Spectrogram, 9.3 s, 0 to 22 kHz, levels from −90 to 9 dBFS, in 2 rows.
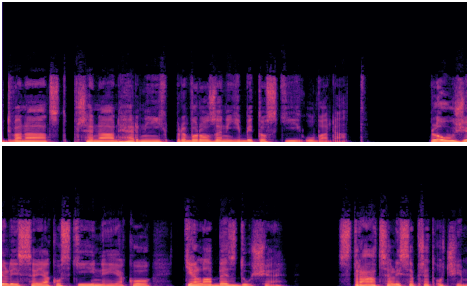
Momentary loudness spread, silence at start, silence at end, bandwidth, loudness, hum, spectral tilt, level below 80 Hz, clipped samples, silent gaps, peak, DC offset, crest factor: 12 LU; 0 s; 0 s; 11 kHz; -22 LUFS; none; -6 dB/octave; -54 dBFS; under 0.1%; 3.78-4.25 s, 7.62-7.98 s; -4 dBFS; under 0.1%; 18 dB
